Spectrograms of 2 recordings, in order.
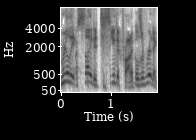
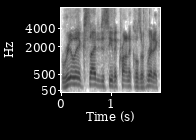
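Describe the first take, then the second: First: The tone is earnest and sincere. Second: The tone is mocking and sarcastic. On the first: The speaker is genuinely excited. "until it was sincere" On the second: The speaker is not actually excited. "jokingly saying"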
